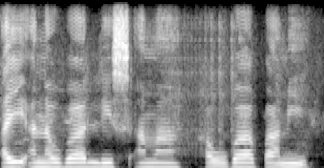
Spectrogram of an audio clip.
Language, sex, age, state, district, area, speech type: Manipuri, female, 60+, Manipur, Churachandpur, urban, read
